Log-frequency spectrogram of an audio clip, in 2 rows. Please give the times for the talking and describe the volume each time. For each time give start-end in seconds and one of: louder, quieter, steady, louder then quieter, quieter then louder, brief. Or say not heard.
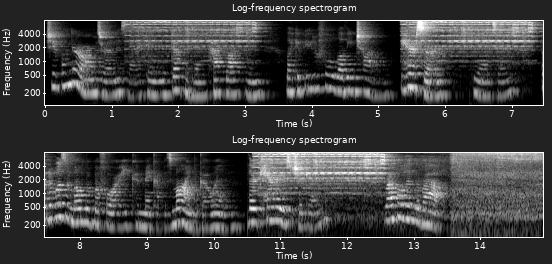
0.0-13.4 steady.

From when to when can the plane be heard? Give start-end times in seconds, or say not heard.
10.7-14.9.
